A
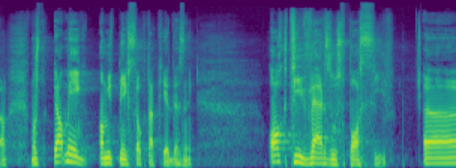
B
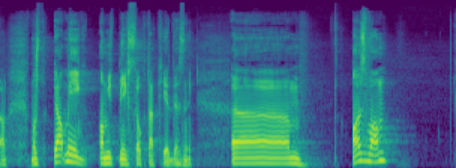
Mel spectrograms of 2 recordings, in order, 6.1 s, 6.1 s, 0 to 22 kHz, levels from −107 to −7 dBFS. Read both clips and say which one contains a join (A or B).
B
